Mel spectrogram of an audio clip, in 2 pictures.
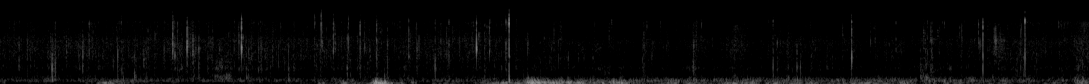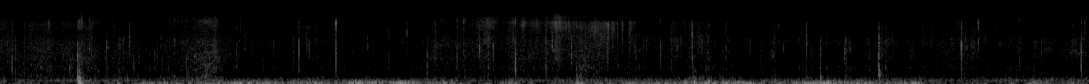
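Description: A campfire burning in a forest at night during light rain, faint soft crackling and sharp pops over a low, steady hiss of drizzle, with no talk.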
